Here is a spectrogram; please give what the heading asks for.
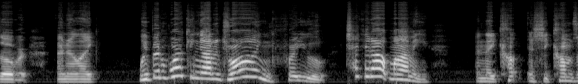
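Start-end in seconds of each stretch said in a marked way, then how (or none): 1.4-4.3 put-on squeaky high little kids calling Mommy; kid voices. Kids begging their mom to come see. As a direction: chirp it up high like excited little boys.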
